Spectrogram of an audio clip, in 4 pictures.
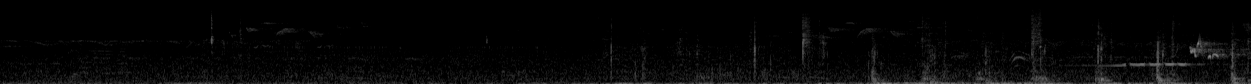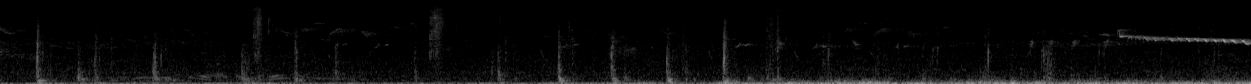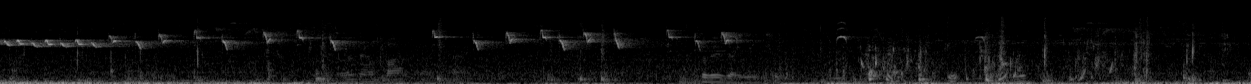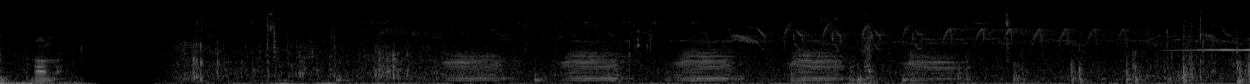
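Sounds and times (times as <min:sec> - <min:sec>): small birds chirping: 0:00.0 - 0:38.5, 0:40.2 - 0:50.0
low animal call: 0:10.1 - 0:12.3.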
